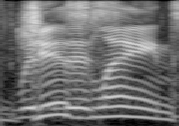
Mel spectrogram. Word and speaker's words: Ghislaine: Okay, no, but I'm saying it's Ghislaine. Say it right.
